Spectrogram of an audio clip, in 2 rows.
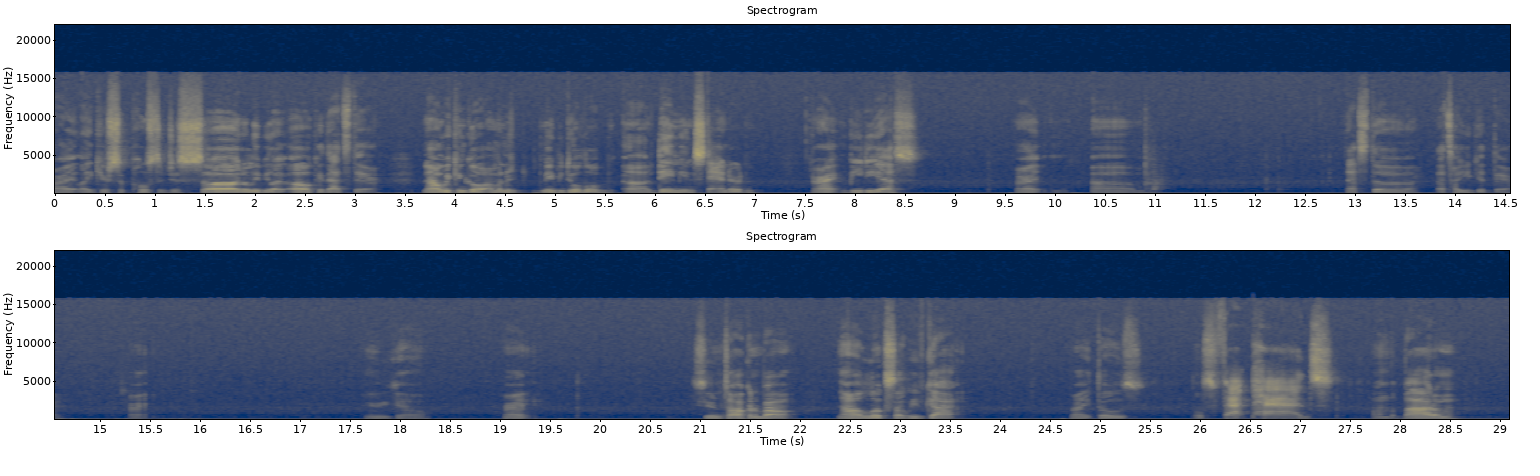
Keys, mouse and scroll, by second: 0.2 shift+click, 1.3 shift+click, 2.1 click, 4.2-6.7 typing, 8.3 click, 13.4 click, 14.7 ctrl+z, 15.2 ctrl+z, 15.8 ctrl+z, 16.4 click, 17.8 click, 18.9 click, 19.7-21.8 drag, 22.6 click, 23.7 click, 24.9 shift+click, 25.2 shift+click, 26.4 shift+click, 26.7 shift+click, 27.3 shift+click, 27.8 shift+click, 28.4 shift+click.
